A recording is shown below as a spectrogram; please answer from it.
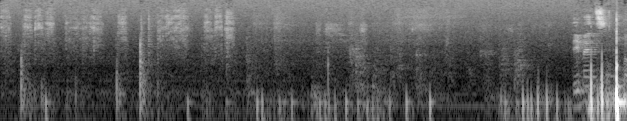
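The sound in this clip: Writing on a board during a spoken talk, heard as many faint taps and scratchy strokes spaced irregularly. The strokes grow denser and louder toward the end.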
